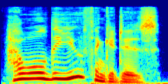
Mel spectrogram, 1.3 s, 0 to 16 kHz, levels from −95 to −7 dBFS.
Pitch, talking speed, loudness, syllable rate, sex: 195 Hz, 335 wpm, -12 LUFS, 5.8 syllables/s, male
